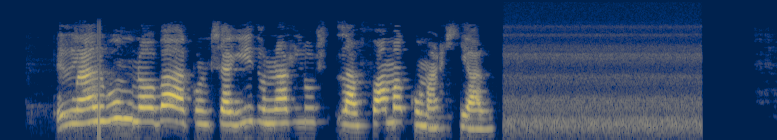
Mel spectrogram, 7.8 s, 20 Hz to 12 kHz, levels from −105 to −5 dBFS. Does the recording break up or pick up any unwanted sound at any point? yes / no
no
